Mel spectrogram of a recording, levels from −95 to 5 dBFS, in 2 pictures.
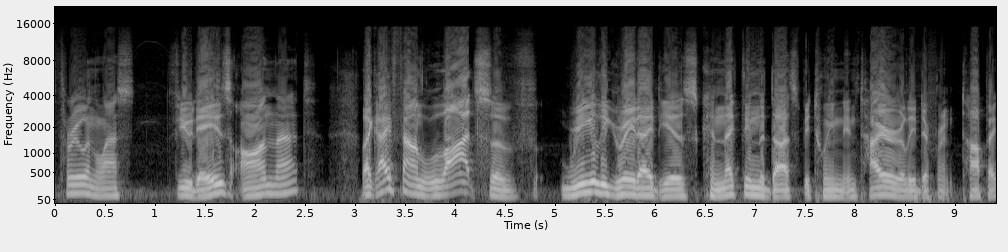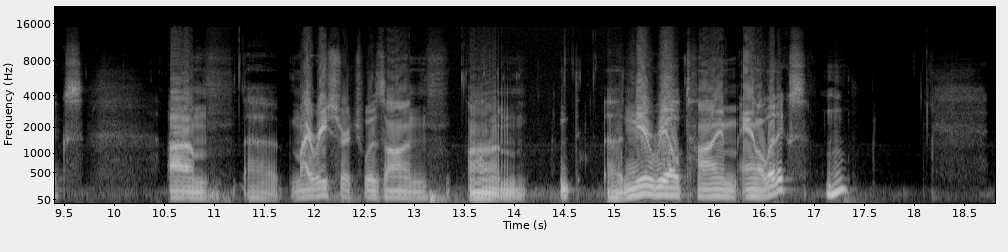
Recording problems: distortion; slight; 5% of the sound clipped

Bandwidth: 15 kHz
